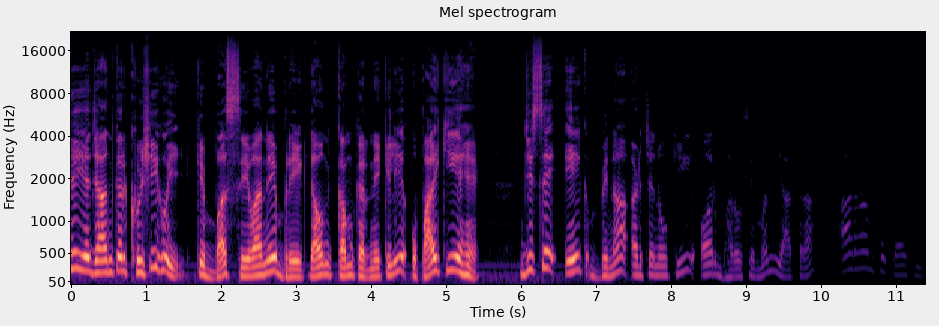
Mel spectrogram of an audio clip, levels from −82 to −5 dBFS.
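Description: No technical faults can be heard in the speech. From about the halfway point the level fades out smoothly to the end, as an editor would shape it, with no click or hard edge.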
